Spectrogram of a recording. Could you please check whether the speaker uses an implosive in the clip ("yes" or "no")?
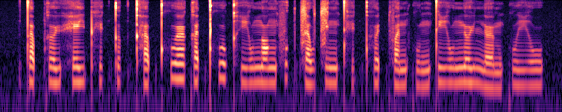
no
